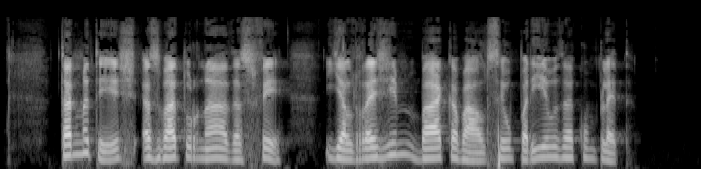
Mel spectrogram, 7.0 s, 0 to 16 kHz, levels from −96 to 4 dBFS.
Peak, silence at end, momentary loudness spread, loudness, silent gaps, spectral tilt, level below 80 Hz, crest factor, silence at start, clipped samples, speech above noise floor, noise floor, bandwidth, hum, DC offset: 0 dBFS; 0.85 s; 11 LU; -22 LUFS; none; -4 dB/octave; -56 dBFS; 22 dB; 0.6 s; under 0.1%; 66 dB; -88 dBFS; 11.5 kHz; none; under 0.1%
